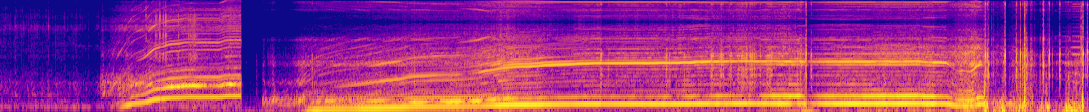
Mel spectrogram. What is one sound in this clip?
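A motorcycle engine revs up and holds a loud, high whine.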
